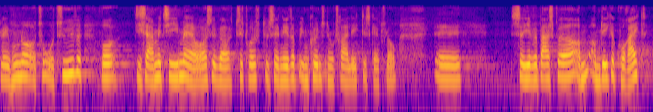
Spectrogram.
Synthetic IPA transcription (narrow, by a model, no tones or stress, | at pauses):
lɛ̰ɪɦunɐðˠɒ̽t͡sʰo̝̰ːɒ̽t͡sʰyːʋəʋɒd̥isɑ̈mət͡sʰe̝ːmæɐɒ̽səʋɑ̈t͡sʰe̝ld̥ʁœfd̥l̩səneɾɒ̽b̥enkʰøn̰sneʊt͡sʰʁɑ̰̈ːleɡ̥̚d̥əsɡ̥ɛ̰ːb̥slɒʊ̰ | sɒ̽jɑ̈ɪʋe̝b̥ɑ̈ːsb̥ɶɐɒmɒ̽md̥e̝e̝ɡ̥æɐkʰɒʁaɡ̥̚d̥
